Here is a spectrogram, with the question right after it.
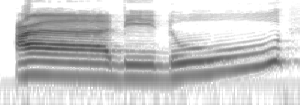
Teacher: Мы расширяем дамму на два такта. Из-за буквы «waw» без диакритических знаков. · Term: madd tabi'i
